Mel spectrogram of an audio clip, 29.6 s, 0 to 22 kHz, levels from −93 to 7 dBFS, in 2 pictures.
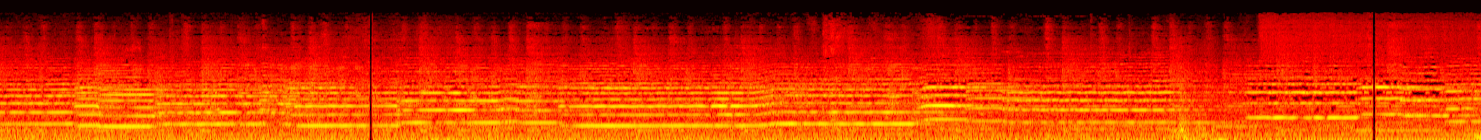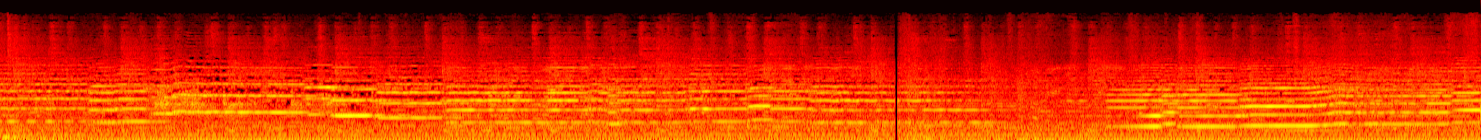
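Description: At 3.70, 13.73 and 23.76 s, roughly every 10 s, the continuous sound drops out for about 32 to 33 ms: a gap at a join of encoded pieces. Separately encoded segments were joined with their leading encoder delay and padded final frames untrimmed, leaving short silences with smeared edges before the sound resumes where it stopped.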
